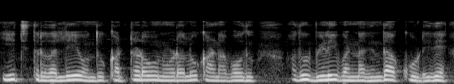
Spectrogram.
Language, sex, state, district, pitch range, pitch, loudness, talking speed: Kannada, male, Karnataka, Bangalore, 180-205 Hz, 190 Hz, -14 LUFS, 130 wpm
